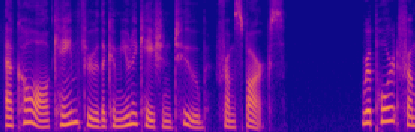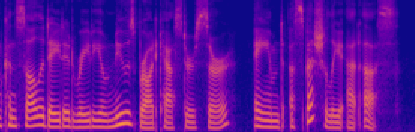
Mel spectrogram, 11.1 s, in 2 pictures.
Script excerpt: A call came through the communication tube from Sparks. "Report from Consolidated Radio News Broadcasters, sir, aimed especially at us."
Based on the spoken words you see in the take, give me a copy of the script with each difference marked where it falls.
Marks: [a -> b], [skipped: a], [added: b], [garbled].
A call came through the communication tube from Sparks. "Report from Consolidated Radio News Broadcasters, sir, aimed especially at us."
